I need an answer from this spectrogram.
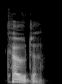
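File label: "coder", English, British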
